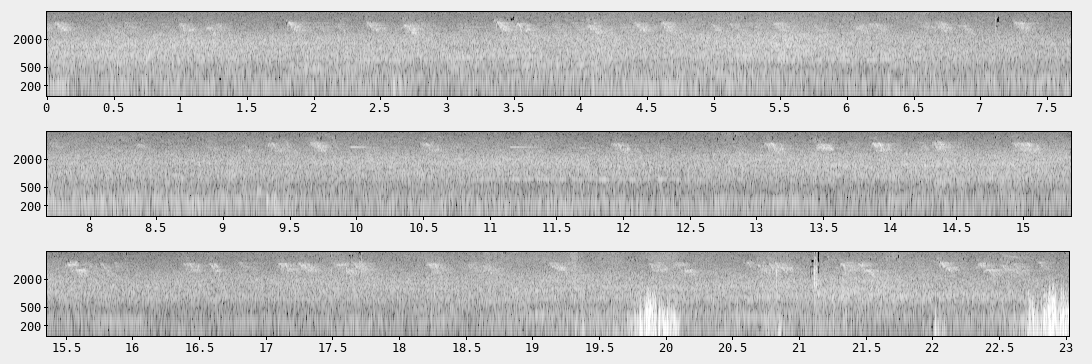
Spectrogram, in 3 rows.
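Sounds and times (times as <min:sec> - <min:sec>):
small birds chirping: 0:13.0 - 0:23.0.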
